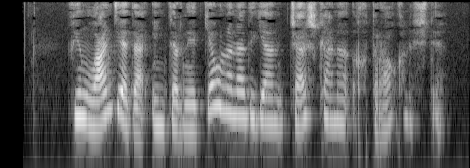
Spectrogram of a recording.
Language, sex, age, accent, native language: Uzbek, female, 25-34, Andijon, Uzbek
